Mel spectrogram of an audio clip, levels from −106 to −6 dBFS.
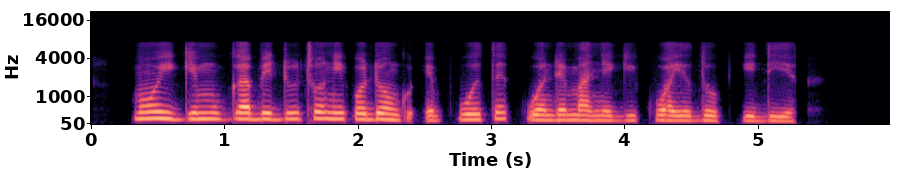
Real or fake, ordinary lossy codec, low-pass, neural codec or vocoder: fake; none; 7.2 kHz; codec, 16 kHz, 0.3 kbps, FocalCodec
